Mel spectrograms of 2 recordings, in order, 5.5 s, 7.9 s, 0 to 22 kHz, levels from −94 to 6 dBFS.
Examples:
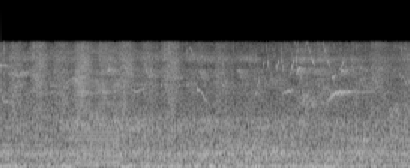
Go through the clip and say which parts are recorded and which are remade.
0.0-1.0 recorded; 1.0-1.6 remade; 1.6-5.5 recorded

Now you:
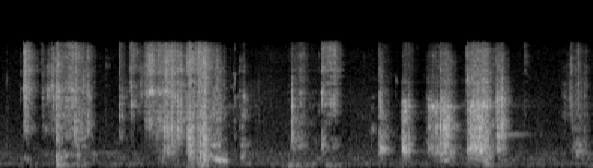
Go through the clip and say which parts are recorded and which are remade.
0.0-1.7 recorded; 1.7-2.7 remade; 2.7-5.1 recorded; 5.1-6.4 remade; 6.4-7.9 recorded

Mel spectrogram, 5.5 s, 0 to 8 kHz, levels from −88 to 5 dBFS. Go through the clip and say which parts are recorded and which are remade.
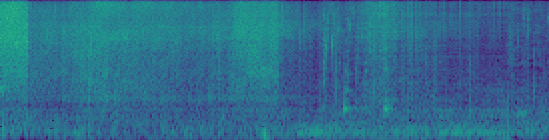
0.0-3.2 remade; 3.2-3.7 recorded; 3.7-5.1 remade; 5.1-5.5 recorded

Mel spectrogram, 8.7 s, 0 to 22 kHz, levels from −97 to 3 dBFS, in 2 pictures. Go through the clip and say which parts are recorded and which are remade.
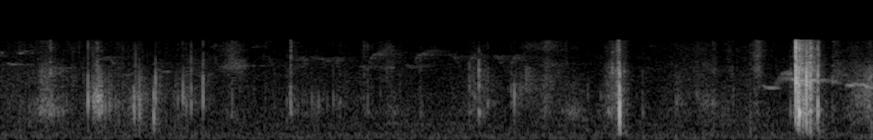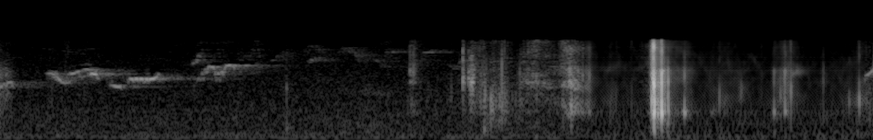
0.0-7.3 recorded; 7.3-8.7 remade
